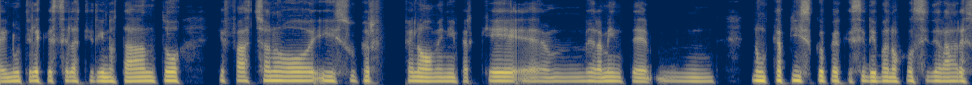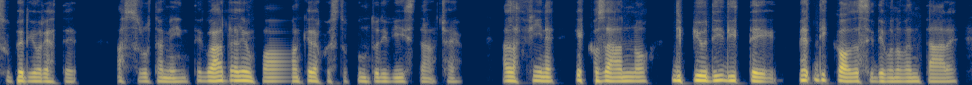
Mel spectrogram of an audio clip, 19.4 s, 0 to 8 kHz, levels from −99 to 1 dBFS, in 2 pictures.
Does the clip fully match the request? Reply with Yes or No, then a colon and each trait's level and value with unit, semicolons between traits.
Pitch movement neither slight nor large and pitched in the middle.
No: narrow, 1.8 semitones; medium, 145 Hz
